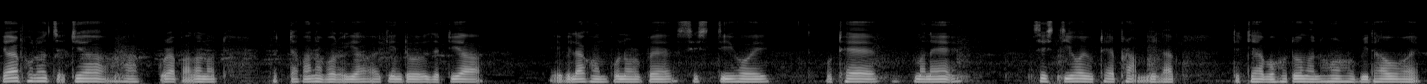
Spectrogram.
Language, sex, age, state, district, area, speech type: Assamese, male, 18-30, Assam, Golaghat, rural, spontaneous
